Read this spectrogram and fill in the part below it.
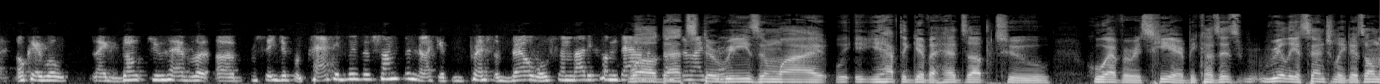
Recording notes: The Indypendent News Hour on WBAI-99.5 FM. We take listener call ins.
